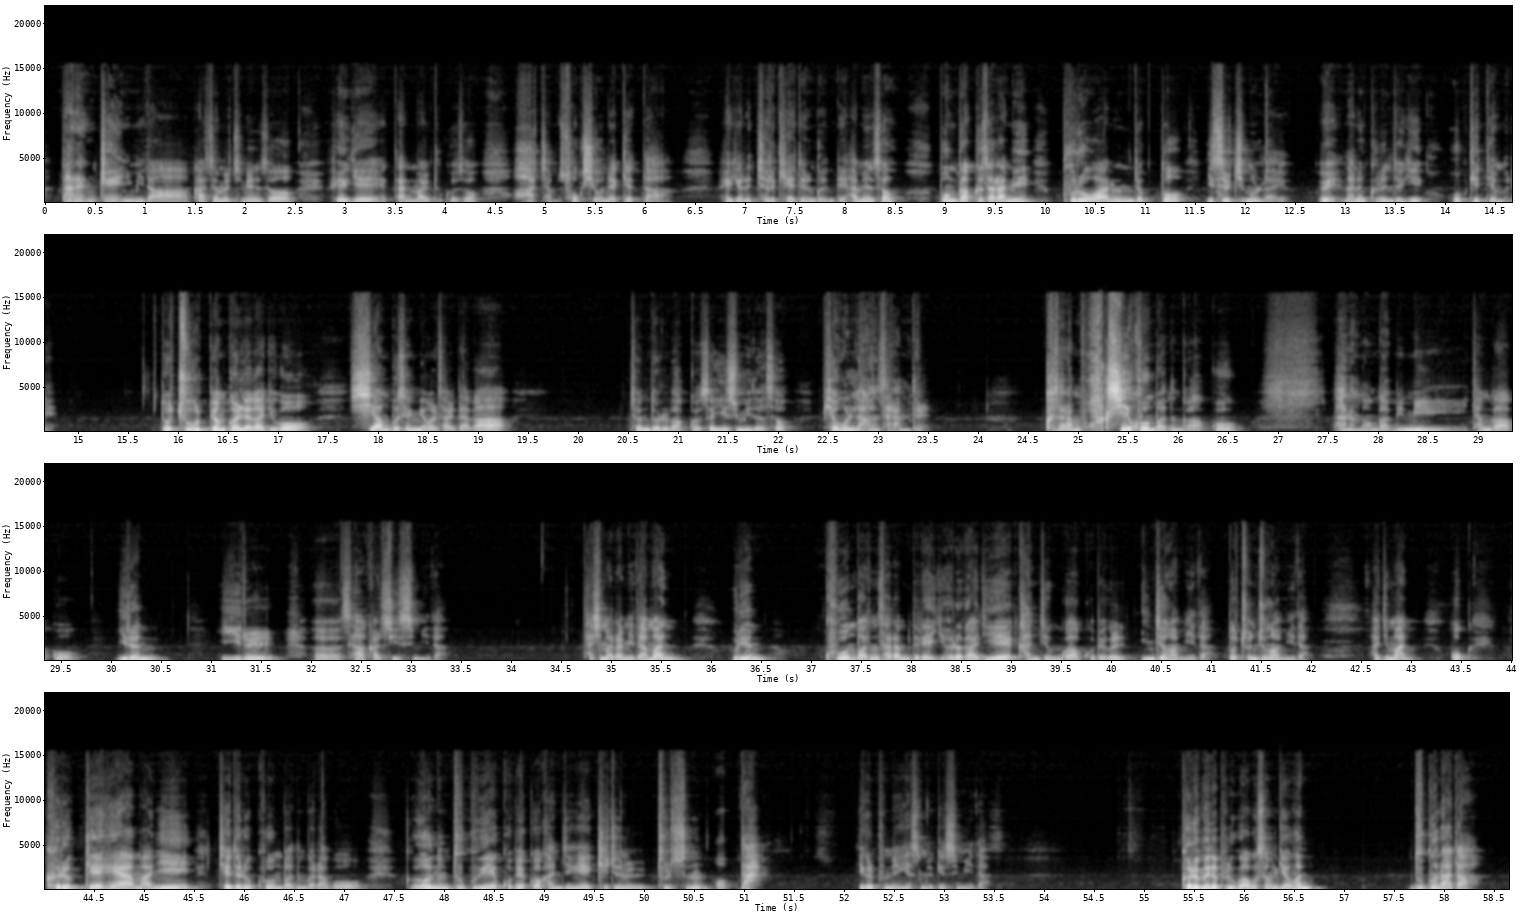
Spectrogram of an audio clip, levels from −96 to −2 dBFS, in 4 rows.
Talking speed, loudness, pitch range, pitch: 265 characters per minute, -25 LUFS, 110-140 Hz, 125 Hz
